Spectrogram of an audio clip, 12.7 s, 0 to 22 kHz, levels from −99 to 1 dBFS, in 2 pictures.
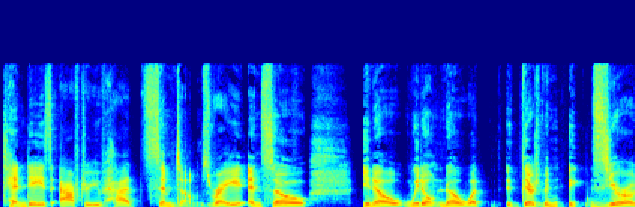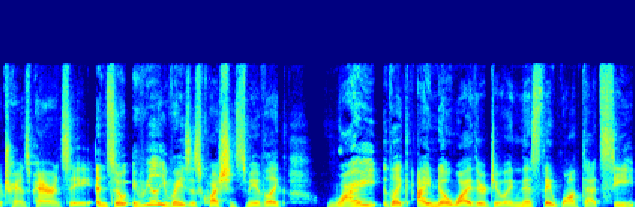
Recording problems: thin; somewhat; fading below 300 Hz

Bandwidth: 15 kHz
